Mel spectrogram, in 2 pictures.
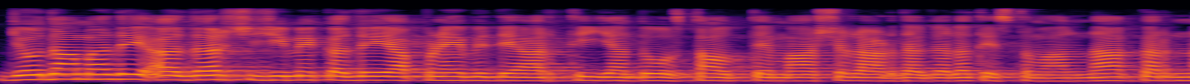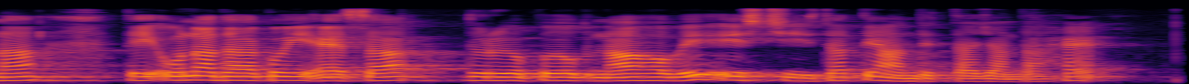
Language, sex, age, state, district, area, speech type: Punjabi, male, 30-45, Punjab, Jalandhar, urban, spontaneous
